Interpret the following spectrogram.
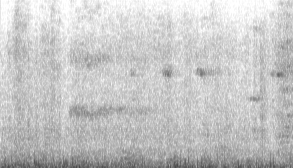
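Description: ICF passenger coaches rolling past at close range: a loud, steady rumble of wheels on rail, with a few short high-pitched wheel squeals.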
